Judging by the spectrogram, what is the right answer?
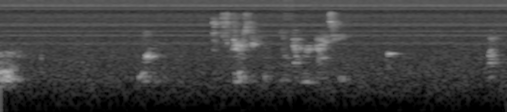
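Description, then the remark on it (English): A phone keypad is tapped to enter a passcode manually after Face ID fails to unlock the phone, with a handful of short, quiet electronic blips and taps spaced irregularly over a few seconds, alongside faint, indistinct murmuring. “While I put in my password manually.”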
